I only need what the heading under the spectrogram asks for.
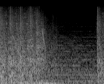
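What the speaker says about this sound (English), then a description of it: "get close and shoot him with a pistol" Gunfire from a pistol in the action video game Uncharted 2: Among Thieves, a loud dense burst of shots packed into the first half-second, then fading into lower-level game noise before another sharp hit at the end.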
